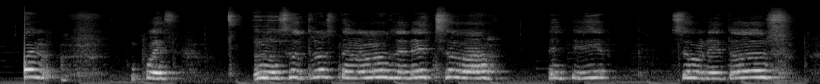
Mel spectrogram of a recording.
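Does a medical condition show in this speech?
Yes: cerebral palsy.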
